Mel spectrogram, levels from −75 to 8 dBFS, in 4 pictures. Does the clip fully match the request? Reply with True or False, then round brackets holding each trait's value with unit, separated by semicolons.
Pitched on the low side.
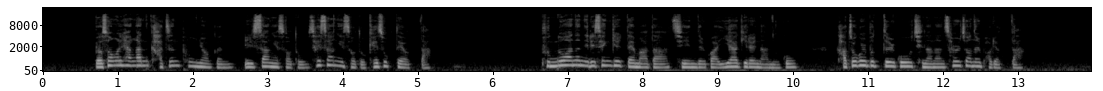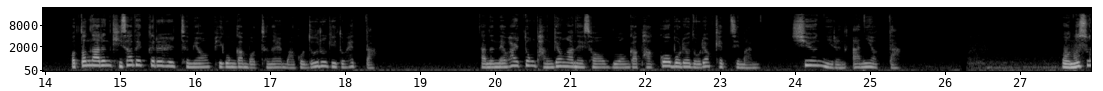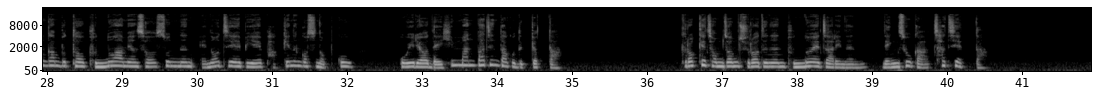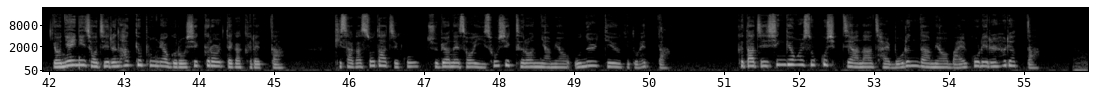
False (195 Hz)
